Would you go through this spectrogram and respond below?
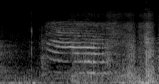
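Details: A tiny stray kitten, hidden in a window gap after a heavy rainstorm before being rescued, gives a single high, drawn-out meow with a slight downward slide.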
